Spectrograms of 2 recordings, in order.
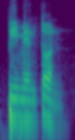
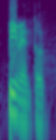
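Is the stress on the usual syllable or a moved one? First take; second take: usual; moved. First: The stress falls on its usual syllable. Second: The stress falls on a different syllable. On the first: It names the spice. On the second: It is an elf's name. "le cambian la sílaba tónica"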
